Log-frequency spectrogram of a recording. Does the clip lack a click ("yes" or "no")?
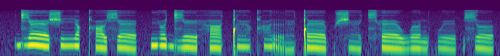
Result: no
